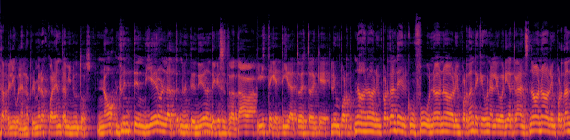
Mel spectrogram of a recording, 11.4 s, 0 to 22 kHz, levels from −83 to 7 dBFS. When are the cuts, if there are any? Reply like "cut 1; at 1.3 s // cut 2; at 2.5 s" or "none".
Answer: none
